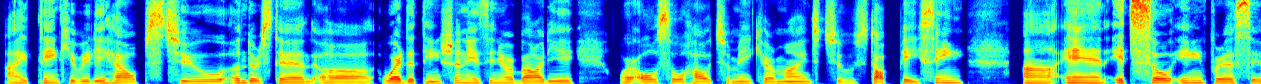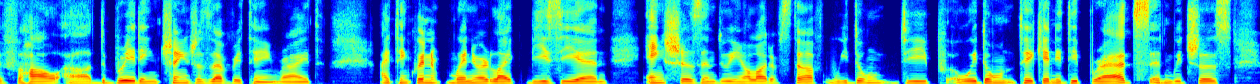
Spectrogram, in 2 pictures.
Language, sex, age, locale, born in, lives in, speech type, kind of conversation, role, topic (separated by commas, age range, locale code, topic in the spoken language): English, female, 45-49, en-BR, Brazil, United States, conversation, unstructured, none, What weekend rituals help you recharge and feel grounded, and what makes them meaningful to you?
